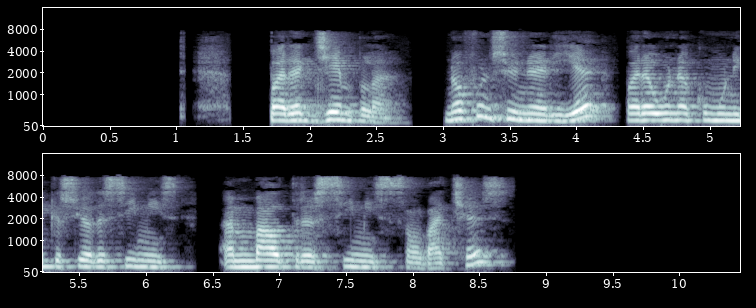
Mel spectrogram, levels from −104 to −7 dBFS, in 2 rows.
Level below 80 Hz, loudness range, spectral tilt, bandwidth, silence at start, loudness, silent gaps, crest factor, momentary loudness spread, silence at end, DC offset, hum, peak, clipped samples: -62 dBFS; 4 LU; -6 dB/octave; 8 kHz; 1.7 s; -17 LUFS; 2.78-3.01 s, 6.39-6.55 s; 18 dB; 10 LU; 1.75 s; under 0.1%; none; -2 dBFS; under 0.1%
